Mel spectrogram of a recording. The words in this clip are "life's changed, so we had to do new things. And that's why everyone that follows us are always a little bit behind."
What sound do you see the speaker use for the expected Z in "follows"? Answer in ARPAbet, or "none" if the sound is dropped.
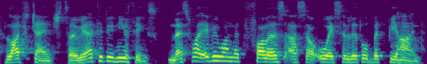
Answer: Z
